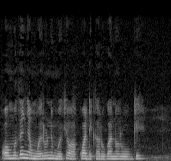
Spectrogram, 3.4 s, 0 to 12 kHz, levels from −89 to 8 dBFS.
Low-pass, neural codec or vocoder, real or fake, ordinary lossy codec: 10.8 kHz; none; real; MP3, 48 kbps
